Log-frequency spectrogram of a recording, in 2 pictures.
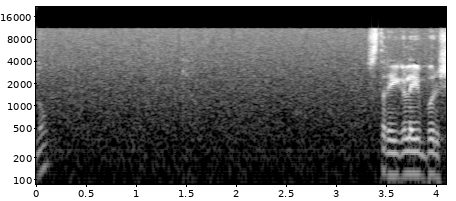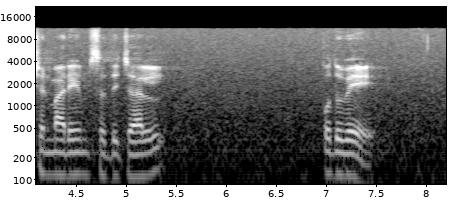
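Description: A man's voice speaking into a microphone: a phrase of about two seconds in the middle and a short one near the end, with a steady hiss underneath.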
